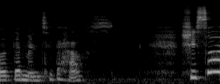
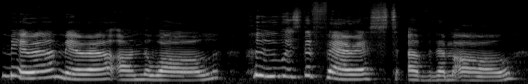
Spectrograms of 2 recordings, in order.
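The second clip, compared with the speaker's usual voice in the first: loud, proud queen calling her mirror; a vain queen demanding an answer, loud; commanding queen; 3 semitones higher, 10 dB louder than usual. Acted. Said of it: "asked the same thing".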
